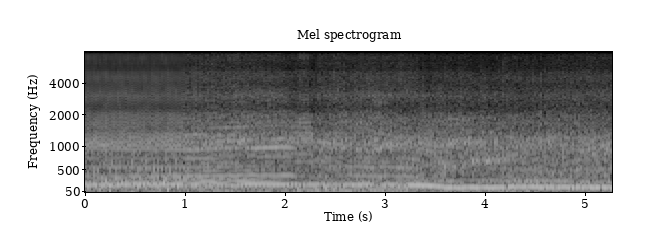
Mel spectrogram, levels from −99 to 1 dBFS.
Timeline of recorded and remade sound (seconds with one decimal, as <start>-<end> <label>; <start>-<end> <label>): 0.0-1.0 remade; 1.0-5.3 recorded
